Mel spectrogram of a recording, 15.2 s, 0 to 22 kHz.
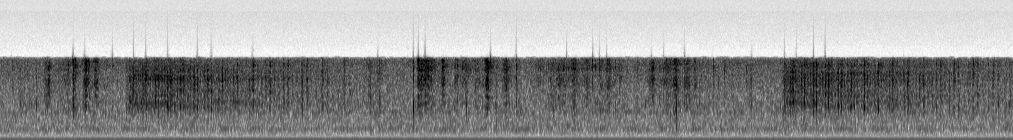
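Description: The opened-up rotary dial of a Western Electric 202 telephone is wound and let run back several times, its mechanism whirring and ticking for a couple of seconds on each return, with small clicks in between. The tension spring that drives the return is still slack, which is what makes the dial run back slowly.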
